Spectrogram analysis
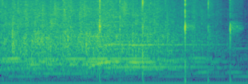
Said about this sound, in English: So nice. Kudos to that. Applause.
